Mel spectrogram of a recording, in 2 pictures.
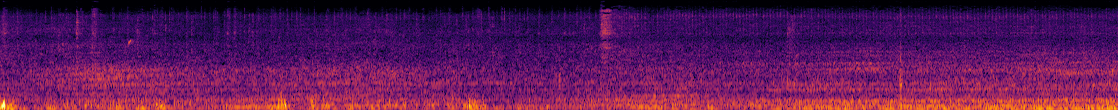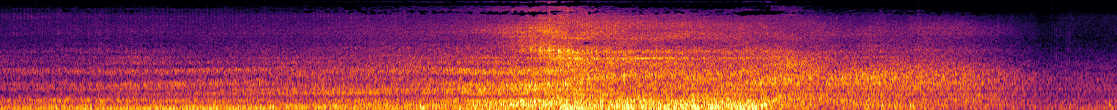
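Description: A motor vehicle passing through a road tunnel: its engine and tyre noise swells slowly, is loudest about three-quarters of the way in, then dies away.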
